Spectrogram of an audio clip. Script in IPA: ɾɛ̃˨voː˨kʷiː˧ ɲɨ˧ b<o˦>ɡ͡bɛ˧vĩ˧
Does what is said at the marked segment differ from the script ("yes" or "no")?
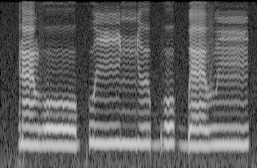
no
